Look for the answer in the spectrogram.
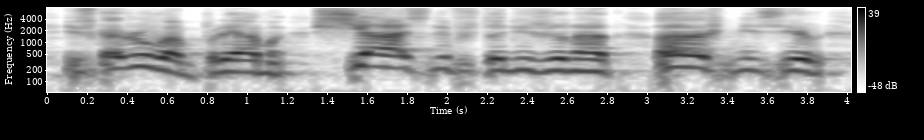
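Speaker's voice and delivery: high, gushing theatrical cat voice; Behemoth the cat, effusive. Acted. Behemoth telling messire about his bachelor luck, high effusive voice. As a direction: ramble high, with grand sighing rhetoric.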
